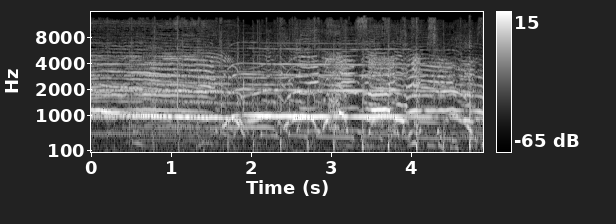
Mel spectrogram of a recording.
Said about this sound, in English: They're all cheering the Sioux Rider lot on who are running.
